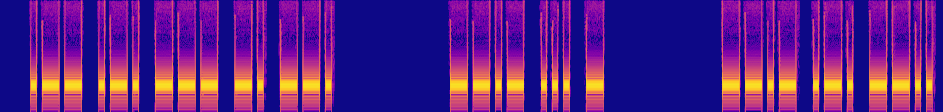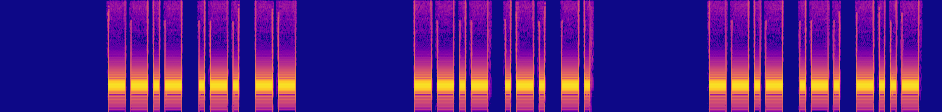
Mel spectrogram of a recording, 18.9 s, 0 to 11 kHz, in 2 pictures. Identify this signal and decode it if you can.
Morse code, heard as a keyed tone, about 21 wpm, 800 Hz. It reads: WRONG QST QRZ QRM QRN QRX
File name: Misc / Misc-mp3s / Words @20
